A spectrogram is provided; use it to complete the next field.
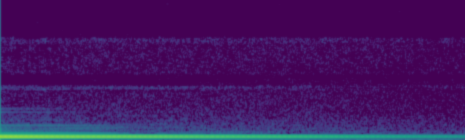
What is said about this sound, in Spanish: Y, tras un carraspeo, pulsó el timbre que había junto a la puerta.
